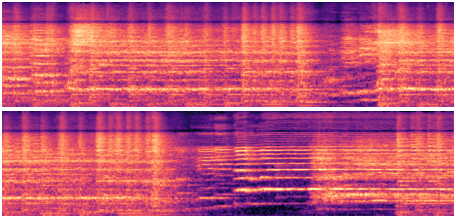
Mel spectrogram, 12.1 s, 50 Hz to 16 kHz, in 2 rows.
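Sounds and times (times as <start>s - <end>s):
mixed chorus singing a chord: 0.0s - 8.4s, 10.1s - 12.0s.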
